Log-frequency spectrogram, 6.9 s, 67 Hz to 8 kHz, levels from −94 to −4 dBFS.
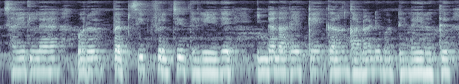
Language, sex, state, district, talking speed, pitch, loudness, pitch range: Tamil, male, Tamil Nadu, Kanyakumari, 95 wpm, 145 Hz, -17 LUFS, 140-145 Hz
